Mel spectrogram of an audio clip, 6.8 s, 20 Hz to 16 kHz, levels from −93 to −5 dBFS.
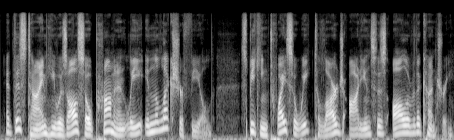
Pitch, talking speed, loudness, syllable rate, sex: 135 Hz, 195 wpm, -17 LUFS, 5.7 syllables/s, male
